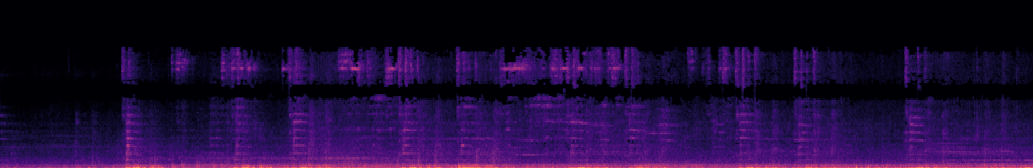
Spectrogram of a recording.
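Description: Train running through the station at moderate speed. Its wheels knock over a rail joint in pairs of beats about every two and a half seconds over a steady rumble, growing louder about two seconds in.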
